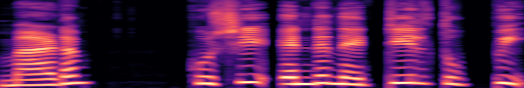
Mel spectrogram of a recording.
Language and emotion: Malayalam, disgusted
